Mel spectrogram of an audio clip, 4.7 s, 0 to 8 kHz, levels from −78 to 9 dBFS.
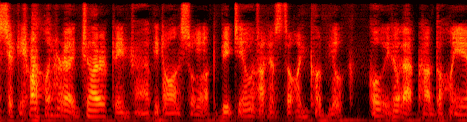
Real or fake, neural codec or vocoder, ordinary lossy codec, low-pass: fake; codec, 16 kHz, 0.5 kbps, FreqCodec, larger model; none; 7.2 kHz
